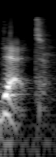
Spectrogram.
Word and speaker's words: debt: letter in the word same goes for the word debt debt.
